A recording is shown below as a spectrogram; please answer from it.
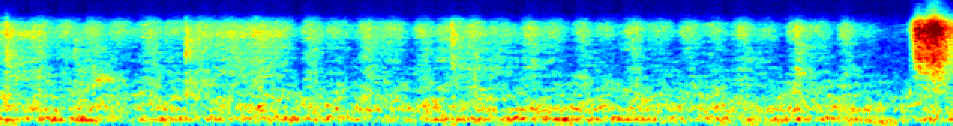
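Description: Sharpened knife sawing through a thick foam mattress in quick, evenly repeated back-and-forth strokes, a faint soft rasping.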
